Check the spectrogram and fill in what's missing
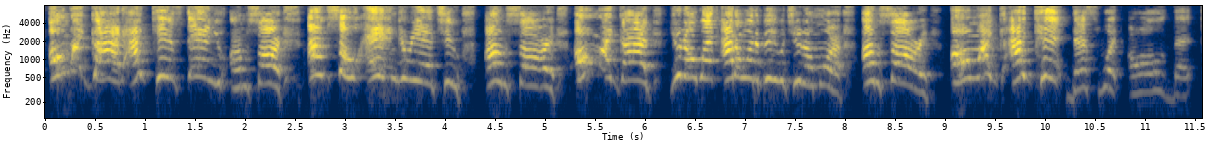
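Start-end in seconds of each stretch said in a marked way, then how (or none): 0.1-10.3 high, loud, mock-frantic outburst; frantic back-and-forth. Couple's fight acted out, high and loud mock frenzy. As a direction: swing between apology and rage. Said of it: "you just keep saying".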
